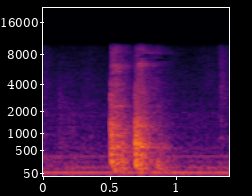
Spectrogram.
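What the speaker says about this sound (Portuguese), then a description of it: "Mano, já lavei os copos, agora eu tô na colher de pau." Glasses and dishes clatter in a kitchen sink during washing-up, two sharp close clinks of glass and crockery standing out against faint running background noise.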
